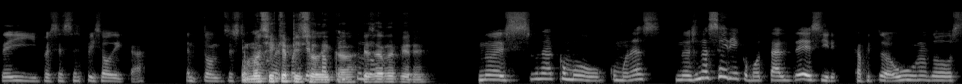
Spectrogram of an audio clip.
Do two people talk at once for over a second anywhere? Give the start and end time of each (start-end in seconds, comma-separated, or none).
2.4-3.9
